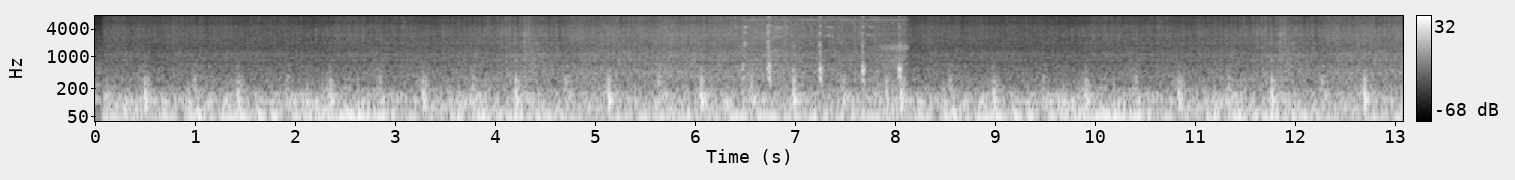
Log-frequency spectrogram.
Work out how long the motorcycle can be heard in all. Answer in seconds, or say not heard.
not heard.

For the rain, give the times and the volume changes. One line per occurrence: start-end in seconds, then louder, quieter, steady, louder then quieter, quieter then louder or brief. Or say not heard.
0.0-13.0 steady.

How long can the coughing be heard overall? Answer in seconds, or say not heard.
2 s.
